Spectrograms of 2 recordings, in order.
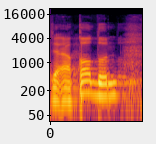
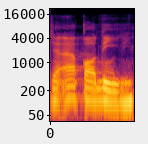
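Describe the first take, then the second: First: The second word ends in an un sound. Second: The second word ends in a plain i sound. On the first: "bukan jaa qadun" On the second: "bukan jaa qadhi"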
